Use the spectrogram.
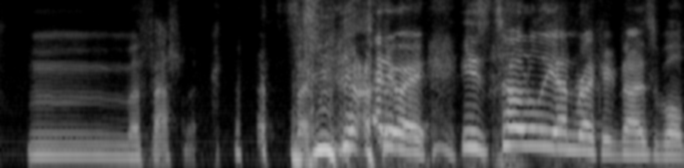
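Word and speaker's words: M'Fashnik: And Dawn, Buffy's sister, says to Giles, he says, "Is it pronounced like cookie?" And he just says, "No, it's just Mafashnik."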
